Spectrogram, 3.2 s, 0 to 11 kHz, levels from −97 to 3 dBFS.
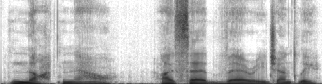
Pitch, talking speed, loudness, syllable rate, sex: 95 Hz, 110 wpm, -16 LUFS, 3.0 syllables/s, male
